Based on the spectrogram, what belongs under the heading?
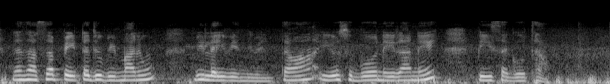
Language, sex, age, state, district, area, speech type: Sindhi, female, 45-60, Maharashtra, Thane, urban, spontaneous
